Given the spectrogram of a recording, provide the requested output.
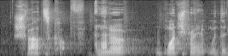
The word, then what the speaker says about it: Schwarzkopf: Again, Schwarzkopf. Schwarzkopf.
